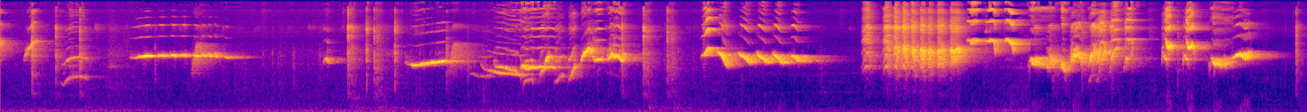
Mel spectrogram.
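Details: Female white-rumped shama giving a varied series of whistled and chirping phrases, some sliding up or down, others scratchy and buzzy, delivered in bursts separated by short pauses over about thirteen seconds.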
